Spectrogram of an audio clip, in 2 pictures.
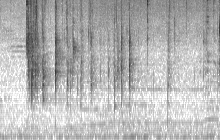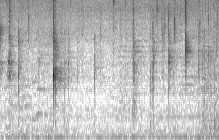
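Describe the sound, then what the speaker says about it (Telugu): Cashews sizzle in hot sesame oil with crushed coriander seeds, a steady low frying hiss broken by a few sharp clinks and stirring taps of a utensil against the pan. "కాజు కొంచెం ఫ్రై అవ్వాలి"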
